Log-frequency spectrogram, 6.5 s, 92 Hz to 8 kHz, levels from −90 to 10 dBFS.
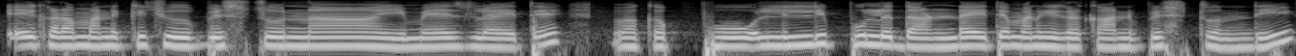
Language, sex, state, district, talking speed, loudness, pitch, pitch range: Telugu, female, Andhra Pradesh, Chittoor, 120 wpm, -17 LUFS, 205 Hz, 195-210 Hz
